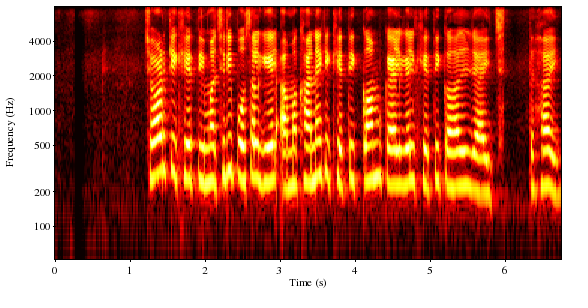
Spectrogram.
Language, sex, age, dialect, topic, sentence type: Magahi, female, 56-60, Western, agriculture, statement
